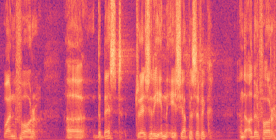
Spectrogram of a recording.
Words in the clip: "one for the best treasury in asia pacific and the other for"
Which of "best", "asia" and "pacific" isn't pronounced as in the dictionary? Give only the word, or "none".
asia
